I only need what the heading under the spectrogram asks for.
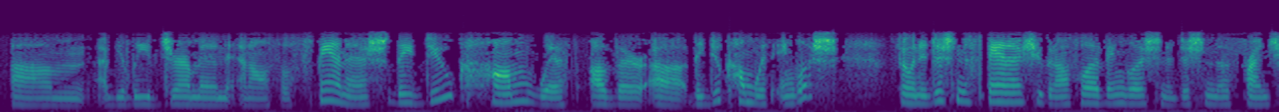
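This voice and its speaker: A woman presenting a webinar in an informal, explanatory way, thinking aloud as she takes questions. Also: fairly low pitch. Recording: tinny, dry phone-line audio.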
